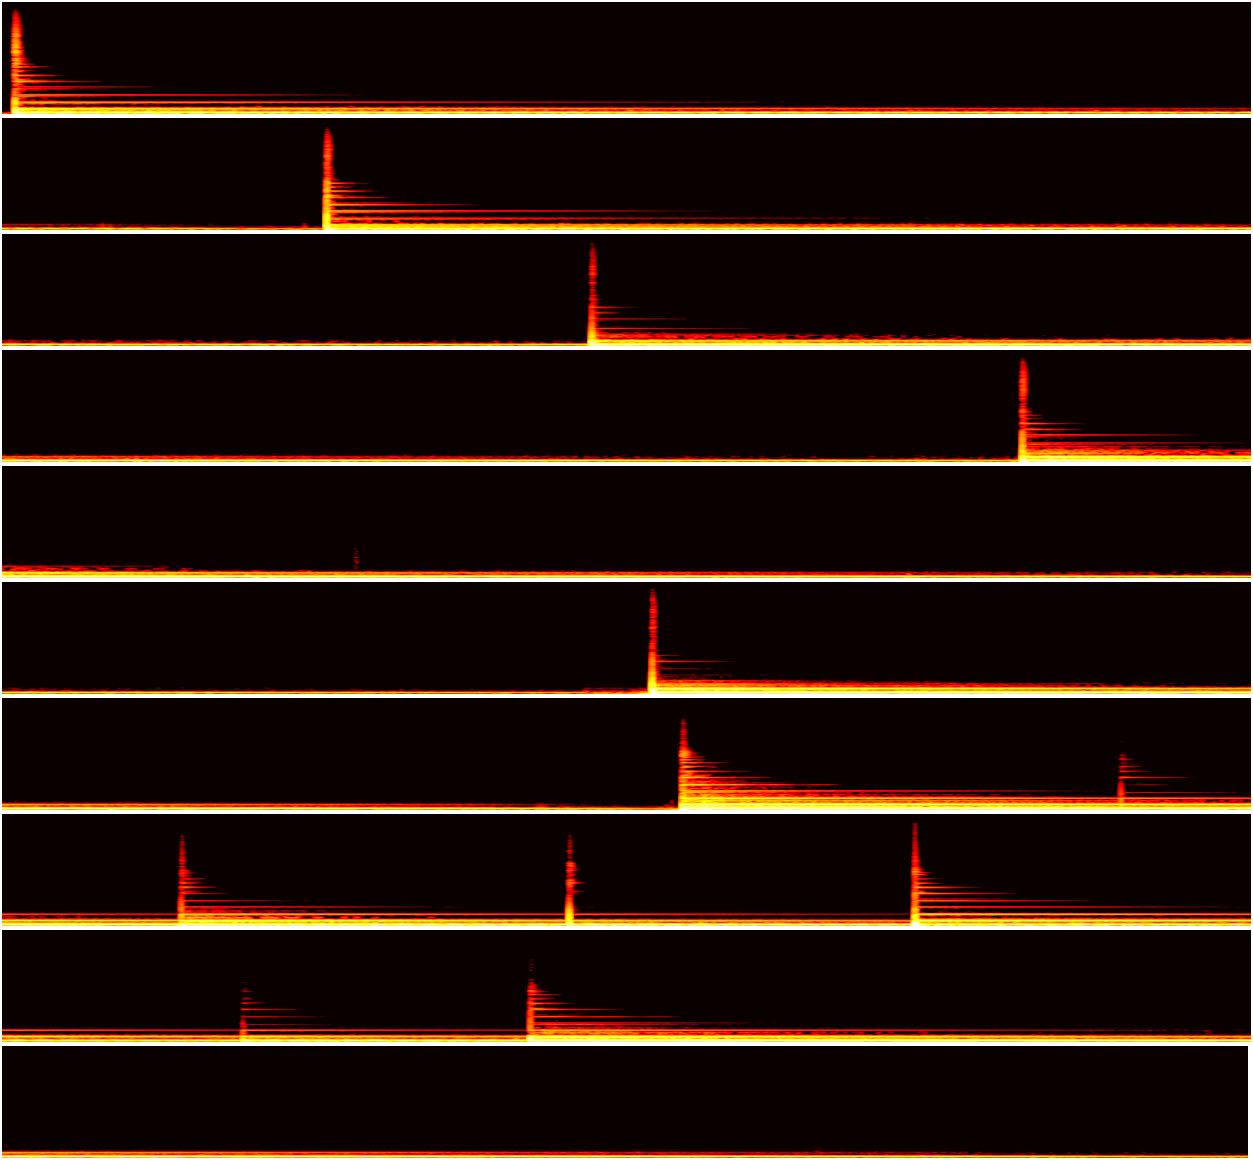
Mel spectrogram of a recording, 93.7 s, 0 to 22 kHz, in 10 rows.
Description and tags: Deep bell
Several hits on a wok pan lid produced these low pitched metallic rings that were interesting to me. I used a soft foam insulation piece to hit the lid and recorded it with a Zoom H5.
bass, bell, deep, gong, hit, low, metal, metallic, percussion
